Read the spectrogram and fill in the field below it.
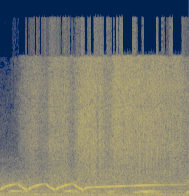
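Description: Wailing emergency siren of a wildfire fire engine, a few rapid rising-and-falling yelps followed by a long steady tone, loud and close with a constant low hum beneath and no talking.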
